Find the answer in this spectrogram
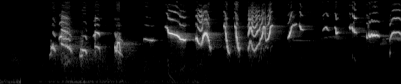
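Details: White-rumped shama singing in nagan and ngobra modes to provoke rival shamas: a varied, chattering run of quick chirps, sharp upsweeps and whistled notes, densely packed and changing pitch over four seconds.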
